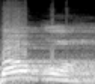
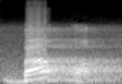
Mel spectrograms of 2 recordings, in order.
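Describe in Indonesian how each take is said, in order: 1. Konsonan akhir dilepas dengan vokal. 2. Konsonan akhir dihentikan dan ditahan. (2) "jadi suaranya terta, tertahan"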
